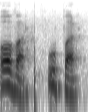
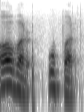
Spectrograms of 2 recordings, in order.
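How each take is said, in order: No difference in how they are said.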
